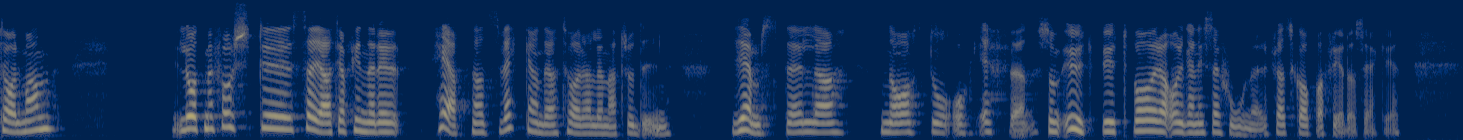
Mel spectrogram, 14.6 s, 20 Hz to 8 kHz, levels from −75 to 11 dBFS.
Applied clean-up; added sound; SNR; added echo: neural mask model DeepFilterNet 3.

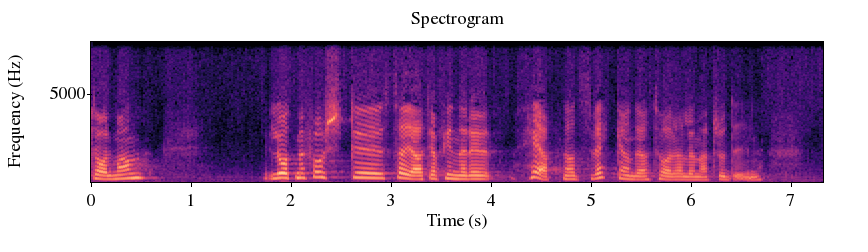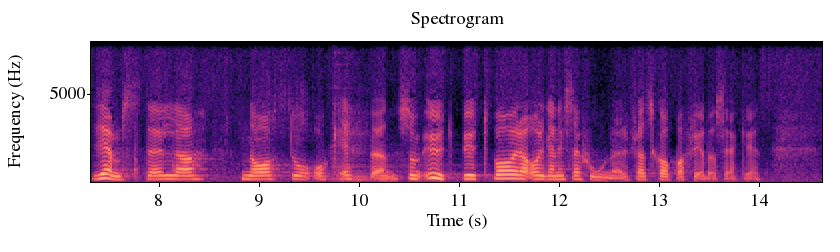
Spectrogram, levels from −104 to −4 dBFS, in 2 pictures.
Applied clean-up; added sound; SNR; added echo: neural separator model SepFormer DNS4.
